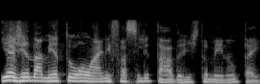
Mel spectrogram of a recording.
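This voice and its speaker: A man's fairly high, somewhat breathy voice at a fairly quick pace. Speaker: quality auditor and webinar speaker. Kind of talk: webinar presentation. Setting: online webinar. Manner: halting.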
